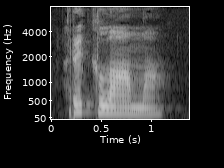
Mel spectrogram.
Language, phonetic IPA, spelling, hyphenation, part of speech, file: Ukrainian, [reˈkɫamɐ], реклама, ре‧кла‧ма, noun, Uk-реклама.ogg
- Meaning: 1. advertising, publicity 2. advertisement, ad, commercial (advertisement in a common media format)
